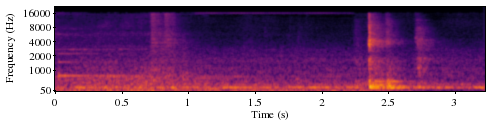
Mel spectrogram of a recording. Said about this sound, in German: Achtung, Tür schließt.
